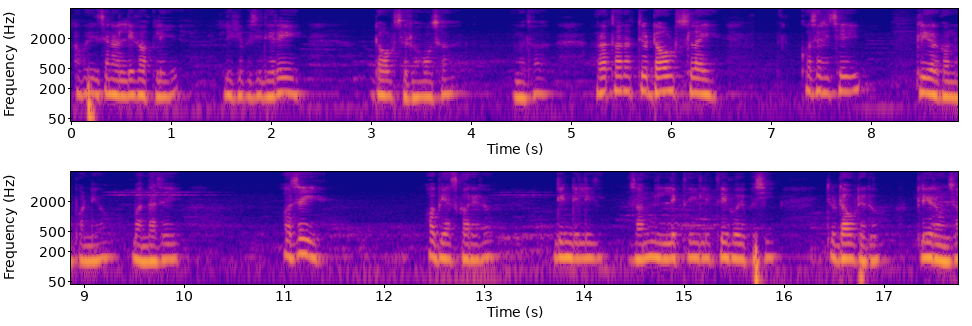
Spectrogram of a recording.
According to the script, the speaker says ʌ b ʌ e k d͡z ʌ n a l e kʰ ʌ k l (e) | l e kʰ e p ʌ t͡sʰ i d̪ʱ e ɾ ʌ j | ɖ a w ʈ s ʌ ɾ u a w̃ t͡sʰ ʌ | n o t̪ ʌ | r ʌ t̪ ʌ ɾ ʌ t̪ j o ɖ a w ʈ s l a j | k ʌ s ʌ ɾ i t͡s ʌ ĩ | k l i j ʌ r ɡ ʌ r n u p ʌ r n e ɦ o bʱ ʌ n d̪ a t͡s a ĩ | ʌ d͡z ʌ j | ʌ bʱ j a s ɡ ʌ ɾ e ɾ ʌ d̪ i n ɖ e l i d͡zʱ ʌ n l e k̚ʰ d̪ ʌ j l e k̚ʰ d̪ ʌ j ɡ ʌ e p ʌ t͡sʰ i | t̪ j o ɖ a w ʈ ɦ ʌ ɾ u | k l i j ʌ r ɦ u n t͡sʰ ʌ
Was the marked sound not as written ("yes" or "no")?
no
